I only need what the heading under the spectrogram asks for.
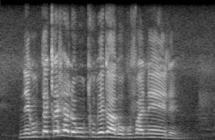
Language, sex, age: Swati, male, 26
